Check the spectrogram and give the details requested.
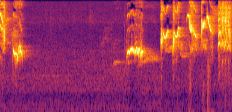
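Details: Orange-headed thrush singing in the relaxed ngeplong style, used to coax reluctant thrushes into song: a short high chirp, a long pause, then a burst of rapid, varied whistled and buzzy notes.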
